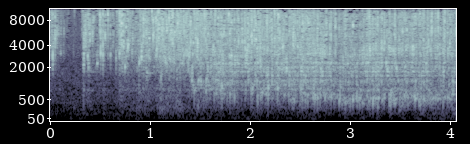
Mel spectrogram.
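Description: Water pours out for birds in the mountains as a loud, steady, hissing gush that starts after a brief moment and runs on unbroken.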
